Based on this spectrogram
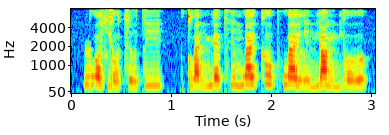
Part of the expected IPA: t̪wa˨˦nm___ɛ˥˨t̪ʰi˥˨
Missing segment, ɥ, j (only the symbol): ɥ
